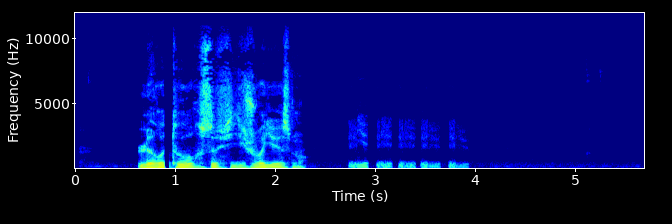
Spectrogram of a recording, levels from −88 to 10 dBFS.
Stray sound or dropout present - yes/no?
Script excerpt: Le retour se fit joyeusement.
yes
